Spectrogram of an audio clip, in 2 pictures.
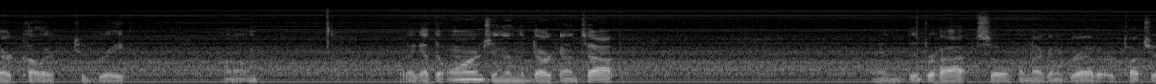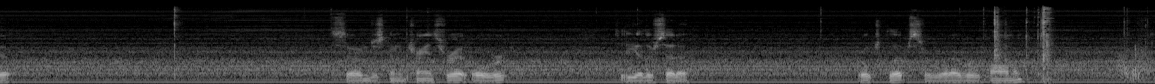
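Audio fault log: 0.54 s and 9.17 s: damaged data in a compressed stream. At each point, a short run of corrupted bytes makes the decoder misread the frames, lose sync and hunt for the next valid frame header, producing a brief glitch as it recovers. What sets it apart from a plain dropout or packet-loss gap is that the trouble comes from the decoder losing its place in the data and jumping ahead to the next frame it can read, rather than from missing audio being concealed.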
